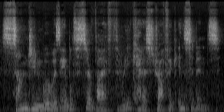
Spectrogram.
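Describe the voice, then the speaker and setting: A man's voice: mid-range voice, very animated, brisk, a bit bright, a little hiss or hum. A man co-hosting a comic read-along stream, reading dialogue aloud and reacting casually in a jokey, mock-dramatic, sweary way.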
